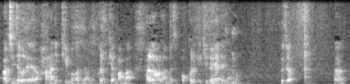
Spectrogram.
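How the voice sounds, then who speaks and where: Animated Gyeongsang-accented preacher in an echoey hall. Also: male voice, medium pitch, fairly quick. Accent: Gyeongsang Korean. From Gyeongsang region, Korea. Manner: animated, acts out quoted voices, asks the audience for agreement. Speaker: pastor. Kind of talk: sermon. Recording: echoey room, somewhat distant mic, faint noise.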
